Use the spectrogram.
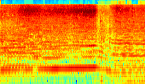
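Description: A front-wheel-drive race car on the TT Circuit Assen in RaceRoom Racing Experience revs steadily higher with a droning, rising engine note, then its pitch drops sharply as it shifts, a continuous loud engine with no talk.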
